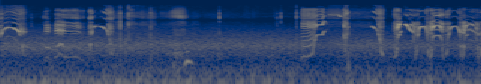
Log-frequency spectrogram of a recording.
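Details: Molly, a Staffordshire Bull Terrier, gives thin high-pitched squeaks, several short wavering bursts near the start and a cluster around the last second, over low background rumble.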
